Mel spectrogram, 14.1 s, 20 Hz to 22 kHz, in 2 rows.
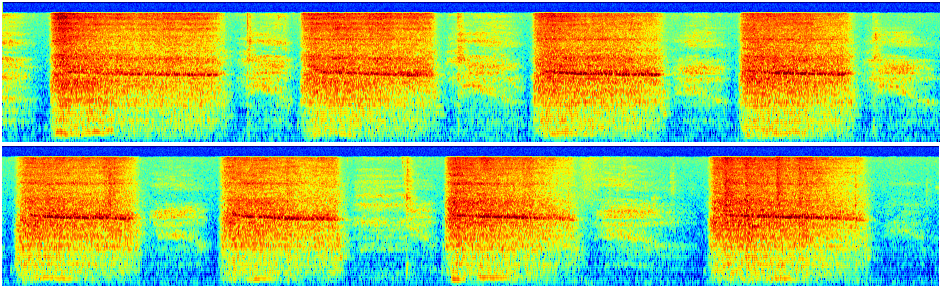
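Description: A person blowing hard, again and again, on a water-bottle whirligig to set it spinning: about eight long blows of breath, roughly one every 1.5 to 2 seconds, with quicker in-breaths between. Each blow carries a faint high whistle.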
